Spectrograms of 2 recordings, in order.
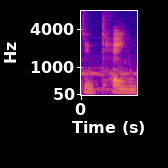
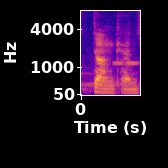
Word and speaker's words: Duncan: voiced his suck and I've been saying his name wrong for a very long time I said Duquesne Wis play but it's Duncan sorry a great versatile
